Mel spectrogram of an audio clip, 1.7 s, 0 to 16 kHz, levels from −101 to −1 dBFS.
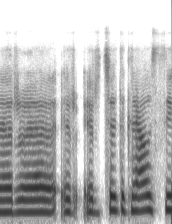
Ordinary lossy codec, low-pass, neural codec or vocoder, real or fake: Opus, 16 kbps; 7.2 kHz; codec, 16 kHz, 2 kbps, FreqCodec, larger model; fake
